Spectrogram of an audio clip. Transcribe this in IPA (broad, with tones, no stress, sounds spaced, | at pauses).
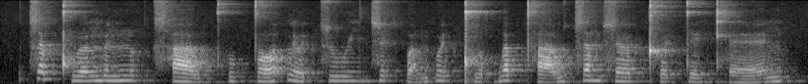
t͡s ɐ˥ p̚ kʷʰ œː˨˧ ŋ ɵ˨˧ n n̪ ʊ˧ k̚ t͡sʰ aː˨˩ w kʷʰ ɐ˨ p̚ t̪ ɔː˨˥ t̚ l ɵ˨ t̚ t͡s uː˧ j t͡s ɵ˥ t̚ p ɐ˨˥ m p ɵ˥ t̚ kʷʰ ɐ˨ p̚ w ɐ˥ p̚ t̪ʰ aː˨˥ w t͡s ɐ˥ m s œː˧ p̚ kʰ ɵ˨ t̚ t̪ e˨ j kʰ ɛː˨˥ ŋ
